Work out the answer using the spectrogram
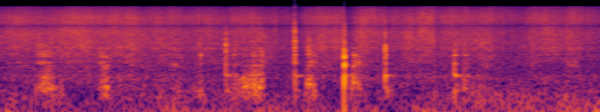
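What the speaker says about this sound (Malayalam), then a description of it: "മഞ്ഞൾപ്പൊടി ഇട്ട് നന്നായിട്ട് ഒന്ന് മിക്സ് ചെയ്ത് കൊടുക്കുക." Turmeric powder being stirred into a mixture frying on low flame, with a steady sizzle throughout and several sharp spoon scrapes and clinks against the pan, close and distinct.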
